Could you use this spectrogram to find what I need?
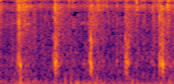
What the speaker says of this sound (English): trot babe, just go away at a nice trot like that.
